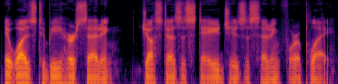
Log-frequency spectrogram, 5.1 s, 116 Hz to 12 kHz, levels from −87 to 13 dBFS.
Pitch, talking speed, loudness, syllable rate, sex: 85 Hz, 190 wpm, -21 LUFS, 4.3 syllables/s, male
